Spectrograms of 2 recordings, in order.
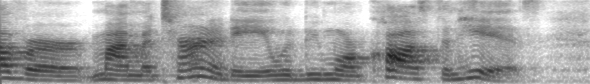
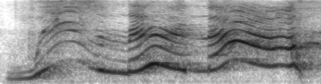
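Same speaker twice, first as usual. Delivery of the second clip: very high, slow, laughing sing-song; Color Purple quote; 7 dB louder, much slower than usual. Retold or imitated. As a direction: stretch it out, cracking up as you quote the movie. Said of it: "'Cause we like The Color Purple".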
